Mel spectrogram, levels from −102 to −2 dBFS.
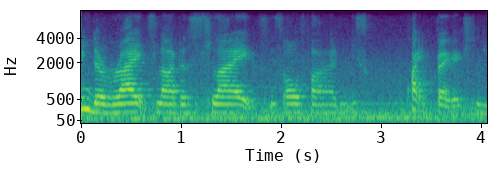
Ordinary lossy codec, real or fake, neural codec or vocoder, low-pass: Opus, 24 kbps; real; none; 7.2 kHz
